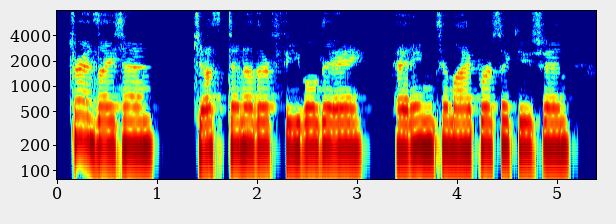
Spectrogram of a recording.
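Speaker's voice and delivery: flat, mechanical robotic monotone. In a sketch, a voice translates the truth behind small talk, robotic voice. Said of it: "overlaid by a robotic voice translating the truth".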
